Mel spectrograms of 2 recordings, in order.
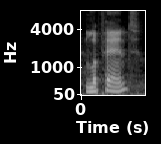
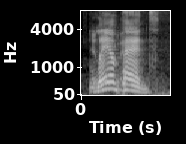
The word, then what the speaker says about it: Lampent: Chand oh my God and lent Lampent it's not like it's l a apostrophe P NT stop trying to make things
